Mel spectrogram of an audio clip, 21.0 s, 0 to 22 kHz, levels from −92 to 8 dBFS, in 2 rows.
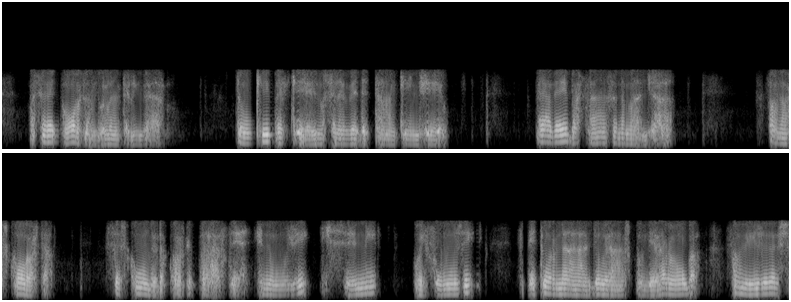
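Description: From start to finish the speech carries heavy Speex codec damage. The sound points to Speex at its lowest setting, which fits a bitrate near 2 kbps. At that rate almost no bits go to the excitation, so the codec acts close to a vocoder. The speech sounds hoarse, buzzy and robotic. The band runs from about 150 Hz to 3.4 kHz, like a phone line. Nothing is heard above 3.8 kHz, so sibilants sound dull.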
